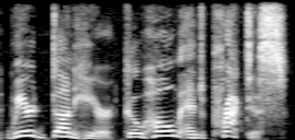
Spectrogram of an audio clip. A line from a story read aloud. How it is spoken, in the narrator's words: She shouted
